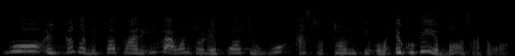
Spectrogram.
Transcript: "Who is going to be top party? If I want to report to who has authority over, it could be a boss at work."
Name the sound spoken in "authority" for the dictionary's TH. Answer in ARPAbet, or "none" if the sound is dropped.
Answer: T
